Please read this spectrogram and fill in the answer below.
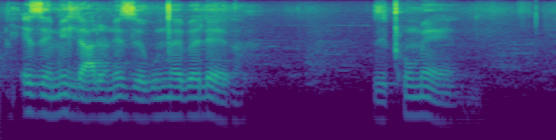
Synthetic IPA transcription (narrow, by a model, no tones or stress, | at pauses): ɛzemiɮalɔnɛzek̬uŋ͡ǀɛɓɛlɛk̬a | ziǃʰumeːni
